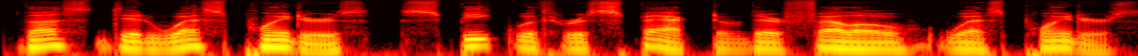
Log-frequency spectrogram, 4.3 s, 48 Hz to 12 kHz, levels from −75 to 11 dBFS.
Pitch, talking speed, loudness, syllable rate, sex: 100 Hz, 170 wpm, -18 LUFS, 4.1 syllables/s, male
